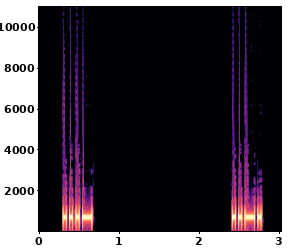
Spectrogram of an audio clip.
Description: Morse code, heard as a keyed tone, about 31 wpm, spaced as for 5 wpm, 690 Hz. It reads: VF
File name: Lesson 36d - BT - Two Characters 30wpm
